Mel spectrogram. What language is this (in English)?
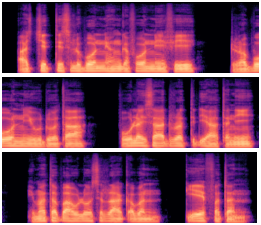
Oromo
